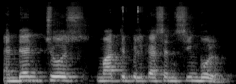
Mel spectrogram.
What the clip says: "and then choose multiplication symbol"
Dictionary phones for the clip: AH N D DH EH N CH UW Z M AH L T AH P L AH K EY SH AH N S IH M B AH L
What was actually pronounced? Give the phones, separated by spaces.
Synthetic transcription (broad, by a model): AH N D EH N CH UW S M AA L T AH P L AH K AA S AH N S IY M B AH L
